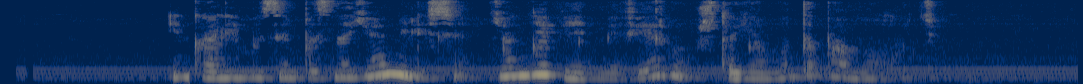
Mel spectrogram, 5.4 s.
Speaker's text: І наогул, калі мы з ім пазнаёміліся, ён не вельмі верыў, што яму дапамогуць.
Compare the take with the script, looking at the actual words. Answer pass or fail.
fail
